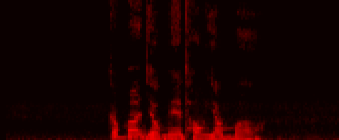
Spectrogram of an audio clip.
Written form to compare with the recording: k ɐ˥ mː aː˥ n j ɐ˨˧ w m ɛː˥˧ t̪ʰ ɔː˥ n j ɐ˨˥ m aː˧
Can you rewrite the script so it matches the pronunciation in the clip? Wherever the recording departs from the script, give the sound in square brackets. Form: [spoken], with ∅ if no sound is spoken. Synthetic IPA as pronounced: k ɐ˥ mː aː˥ n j ɐ˨˧ w m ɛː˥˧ t̪ʰ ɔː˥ [ŋ] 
